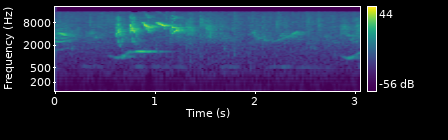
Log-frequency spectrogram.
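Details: Song thrush song with varied high scratchy notes and a whistled mid-pitched phrase, against a faint steady low whistle in the background.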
